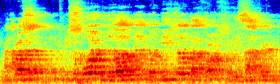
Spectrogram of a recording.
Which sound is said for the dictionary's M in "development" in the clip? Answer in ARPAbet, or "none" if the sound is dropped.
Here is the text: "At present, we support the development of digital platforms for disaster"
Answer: M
